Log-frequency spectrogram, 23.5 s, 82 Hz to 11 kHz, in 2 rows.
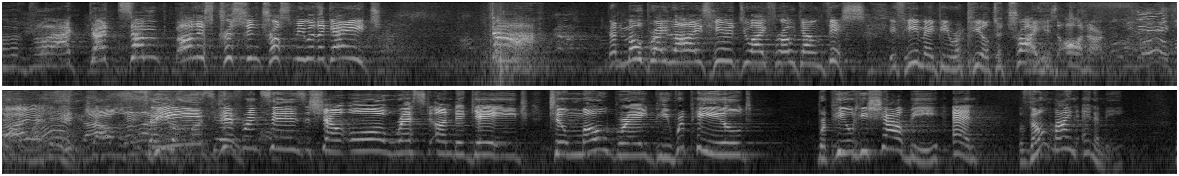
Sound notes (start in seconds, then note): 4.8 gage hits the ground; 11.1 clamor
